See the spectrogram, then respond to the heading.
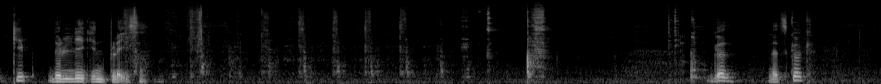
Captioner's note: chopping sounds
